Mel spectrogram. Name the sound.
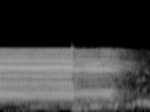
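quiz buzzer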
